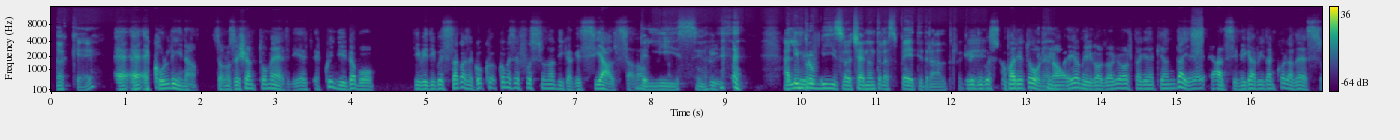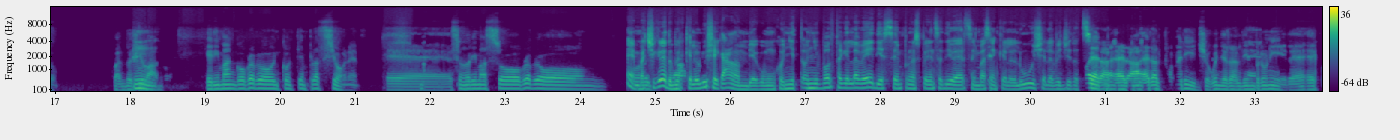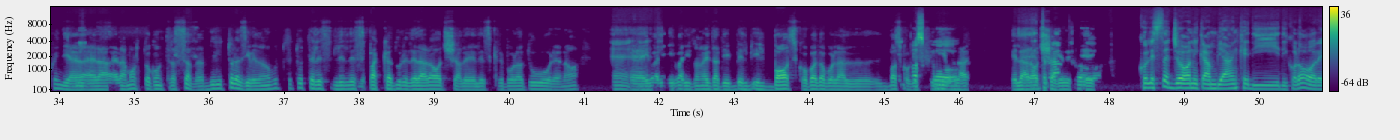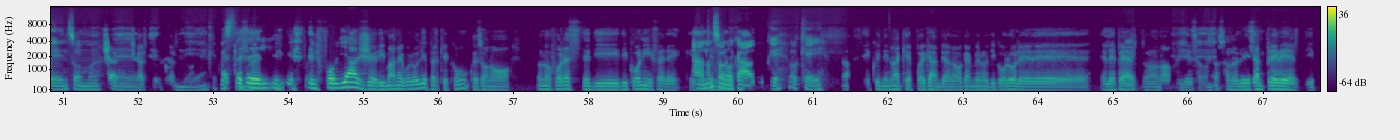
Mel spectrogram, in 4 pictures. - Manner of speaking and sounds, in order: static; distorted speech; chuckle; unintelligible speech; chuckle; "proprio" said as "propio"; "proprio" said as "propio"; unintelligible speech; unintelligible speech; "Sì" said as "ì"; other background noise; other noise; in English: "foliage"; chuckle; unintelligible speech
- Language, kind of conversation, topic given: Italian, unstructured, Quali paesaggi naturali ti hanno ispirato a riflettere sul senso della tua esistenza?
- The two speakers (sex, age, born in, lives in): male, 40-44, Italy, Germany; male, 60-64, Italy, United States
